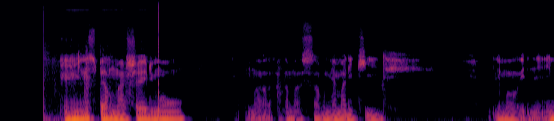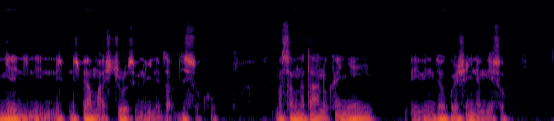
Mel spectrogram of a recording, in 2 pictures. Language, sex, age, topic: Kinyarwanda, male, 18-24, finance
